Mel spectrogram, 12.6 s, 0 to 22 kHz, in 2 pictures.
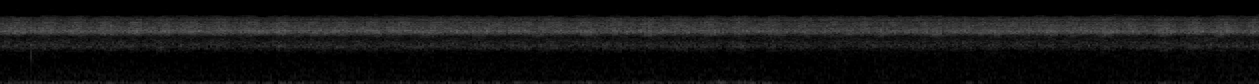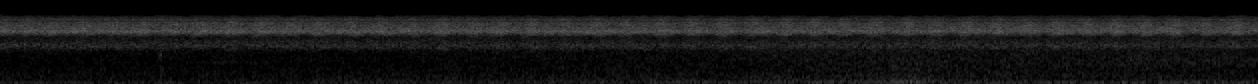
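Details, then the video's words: Loud, dense cicada drone beside a babbling stream, a bright high-pitched buzz with fine rapid pulsing, unbroken from start to end, with only faint low water murmur beneath. "溪聲蟬鳴2(原音), babbling stream and droning cicadas 2"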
